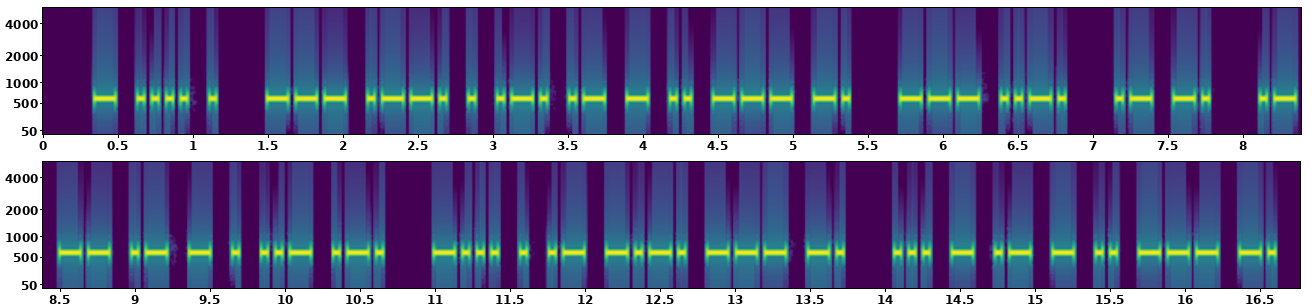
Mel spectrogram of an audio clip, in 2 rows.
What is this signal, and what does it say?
Morse code, heard as a keyed tone, about 25 wpm, 600 Hz. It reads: THE OPERATION OF AN AMATEUR BEACON STATION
